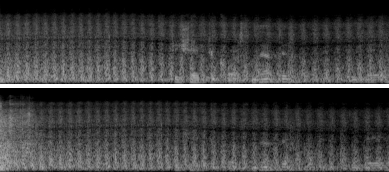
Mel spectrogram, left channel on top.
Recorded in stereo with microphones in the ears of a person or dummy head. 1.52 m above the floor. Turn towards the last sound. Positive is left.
turn(degrees=-20)  # may be behind; listen again after turning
